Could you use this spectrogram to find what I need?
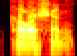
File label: "coercion", American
